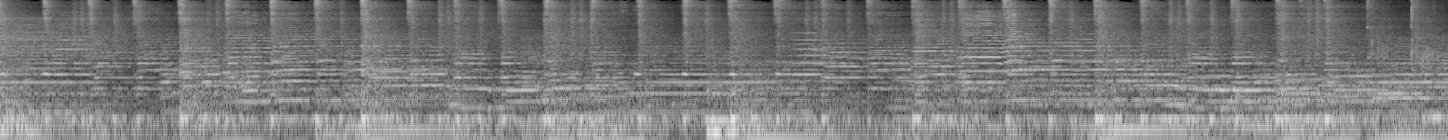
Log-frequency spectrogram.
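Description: Symphony orchestra playing an arrangement of a Brazilian rock song live over a steady beat, heard from the audience seats.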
